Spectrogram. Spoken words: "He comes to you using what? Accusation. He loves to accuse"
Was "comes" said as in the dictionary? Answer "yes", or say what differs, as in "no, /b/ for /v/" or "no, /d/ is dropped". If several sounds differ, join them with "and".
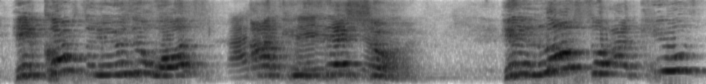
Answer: no, /z/ is dropped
